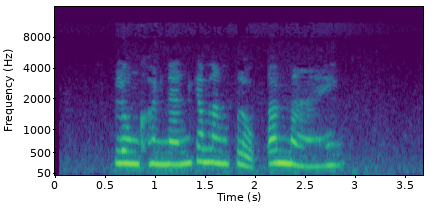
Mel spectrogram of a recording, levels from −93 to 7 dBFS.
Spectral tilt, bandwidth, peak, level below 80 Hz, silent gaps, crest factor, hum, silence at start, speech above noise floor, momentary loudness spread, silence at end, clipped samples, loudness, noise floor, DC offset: -8.5 dB/octave; 4.6 kHz; -8 dBFS; -56 dBFS; none; 12 dB; none; 0.6 s; 37 dB; 11 LU; 0.8 s; under 0.1%; -20 LUFS; -56 dBFS; under 0.1%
